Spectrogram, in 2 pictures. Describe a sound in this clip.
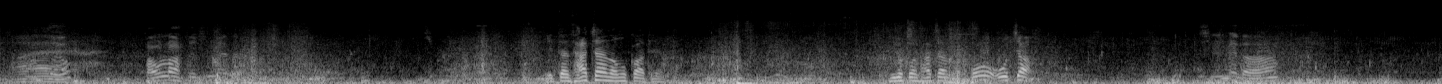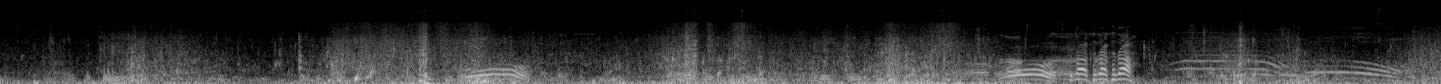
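Waves splash against the side of a boat.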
